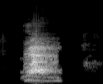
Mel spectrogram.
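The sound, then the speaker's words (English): A single sharp bark from Scarlett, a dog, rings out loud, followed by a brief, fainter yelp or whine trailing off; no talking. “Was that Scarlett? It was, yes.”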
